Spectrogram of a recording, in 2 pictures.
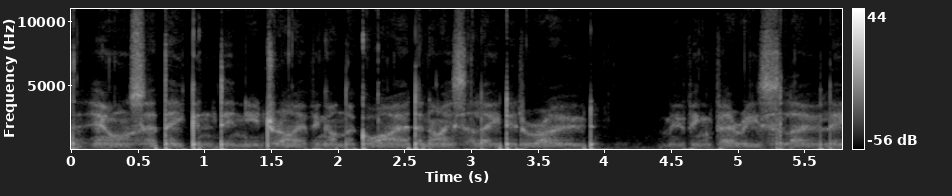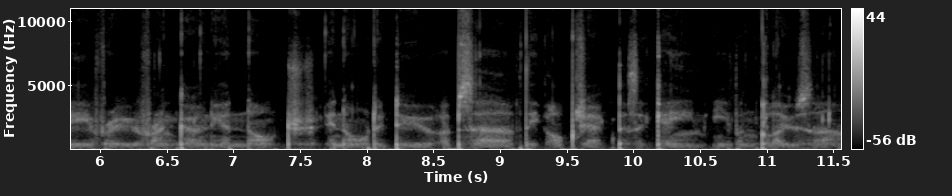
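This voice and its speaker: A man speaks in a steady, breathy whisper. He reads aloud in ASMR style, soft and measured, never bringing full voice into the words. The delivery is unhurried and factual. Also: low-quality recording. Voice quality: unvoiced whisper throughout. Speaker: ASMR host reading aloud.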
